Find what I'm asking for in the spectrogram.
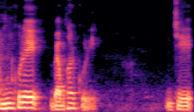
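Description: This man sounds somewhat breathy. A dark, mellow tone colors his voice. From rural Bangladesh. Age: 50s. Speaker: educator and writer. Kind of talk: monologue vlog. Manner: halting with frequent pauses.

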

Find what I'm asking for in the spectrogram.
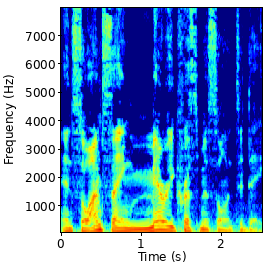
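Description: A man's somewhat breathy, very deep voice, dry with no echo, over light background noise. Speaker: investing channel host. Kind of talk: casual vlog chat. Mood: earnest, upbeat, then preachy. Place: car. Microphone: phone near.

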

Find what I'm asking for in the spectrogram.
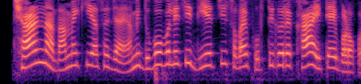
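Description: A woman's squeaky, cartoonish character voice, extremely high in pitch, with lively intonation at a moderate pace. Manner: whiny, joking.

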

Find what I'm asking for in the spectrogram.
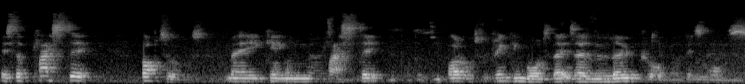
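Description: Noticeable background noise runs under very slow speech that has ordinary pitch variation. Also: man. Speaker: environmental researcher. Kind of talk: presentation talk.

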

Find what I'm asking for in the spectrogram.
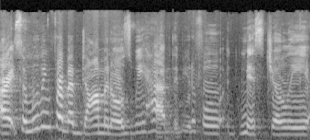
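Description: A woman speaks at a moderate pace with lively intonation. Her tone is fairly bright and her pitch fairly high.

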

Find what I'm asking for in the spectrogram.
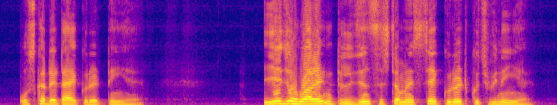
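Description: A man's fairly high voice, ordinary in its pitch variation, in a dry sound with no echo. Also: long, frequent pauses, big swings in loudness, quiet background. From India. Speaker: stock trader and trading coach; podcast guest, coach. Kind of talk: interview conversation. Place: studio. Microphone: studio mic.

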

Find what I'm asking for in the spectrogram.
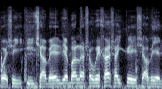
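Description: Words come at a very slow pace in a dry recording with no echo and noticeable background noise. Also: man. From Spain. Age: old. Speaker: retired shepherd. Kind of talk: casual chat. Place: open country.

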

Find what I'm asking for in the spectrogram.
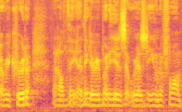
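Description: With a Boston accent, a man speaks at a fairly high pitch. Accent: Boston-area. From Quincy, Massachusetts; Massachusetts. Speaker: army general and state police officer. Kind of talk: interview. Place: office.

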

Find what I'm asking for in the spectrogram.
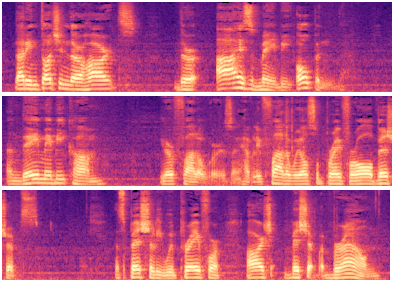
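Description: Over noticeable background noise, a man with a medium pitch speaks at a fairly slow pace with lively intonation and long, frequent pauses. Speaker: prayer leader of a religious order's radio ministry. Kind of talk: fervent intercessory prayer, petitioning God for the persecuted and clergy. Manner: earnest, pleading cadence with repeated invocations of Heavenly Father; slips into casual, rambling asides when giving practical instructions.

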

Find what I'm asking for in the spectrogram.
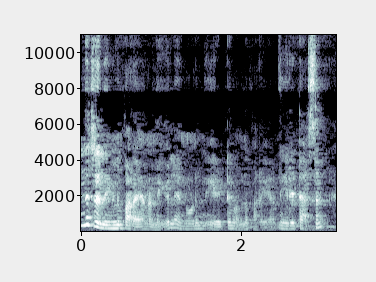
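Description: A woman with a low pitch and slightly mellow tone talks at a very fast pace with big pitch swings, amid audible room echo.

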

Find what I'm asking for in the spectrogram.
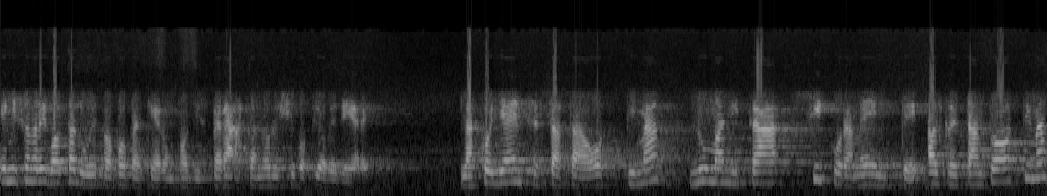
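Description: Over noticeable background noise and audible room echo, a woman speaks at a moderate pace in a medium pitch with lively intonation. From northern Italy, Cremona. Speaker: doctor. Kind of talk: testimony.

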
